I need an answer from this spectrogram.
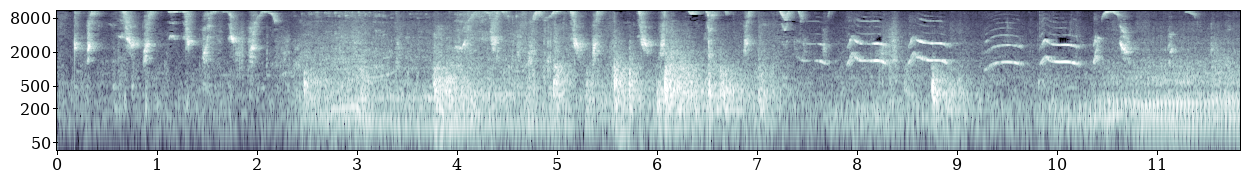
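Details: Distressed baby monkey screaming in rapid, very high hooked shrieks, then softer arched whimpering cries repeated toward the end, with some handling noise below.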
